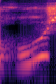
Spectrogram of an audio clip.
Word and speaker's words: rouge: Dans le mot rouge, il y a le son OU. Rouge avec les voyelles O et U.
